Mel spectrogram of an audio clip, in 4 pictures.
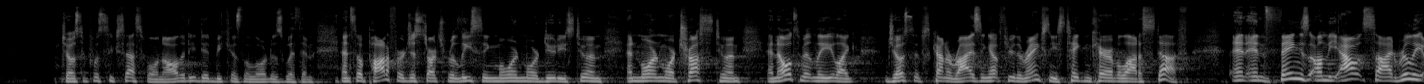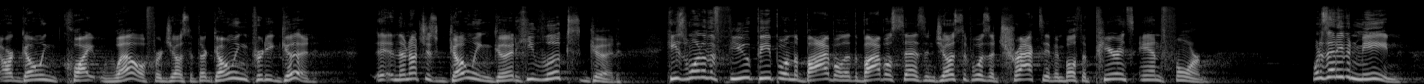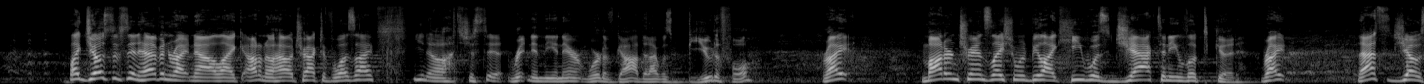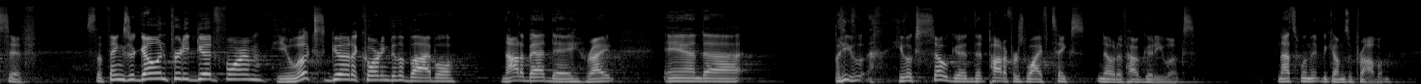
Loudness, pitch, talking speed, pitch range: -28 LUFS, 165 Hz, 210 wpm, 140-210 Hz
